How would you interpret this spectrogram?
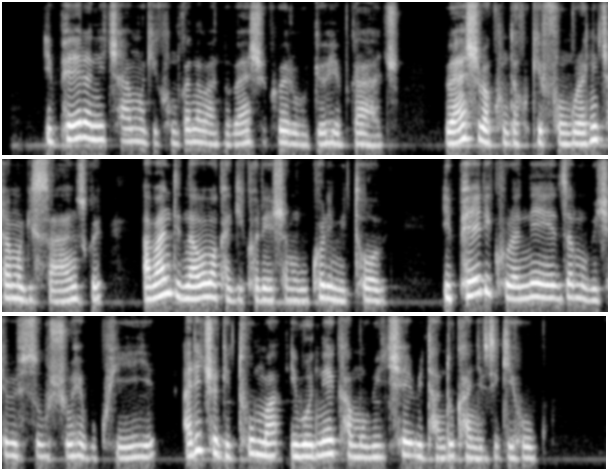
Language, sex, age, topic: Rundi, female, 18-24, agriculture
